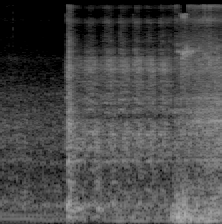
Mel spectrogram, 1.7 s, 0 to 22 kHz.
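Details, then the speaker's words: Car started after the FI fuse was temporarily replaced, following a wrong fuse replacement: short crank, catches at about 1.25 seconds and settles to an even idle; normal start. "Alhamdulillah ya, mobil sudah hidup ya, alhamdulillah."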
